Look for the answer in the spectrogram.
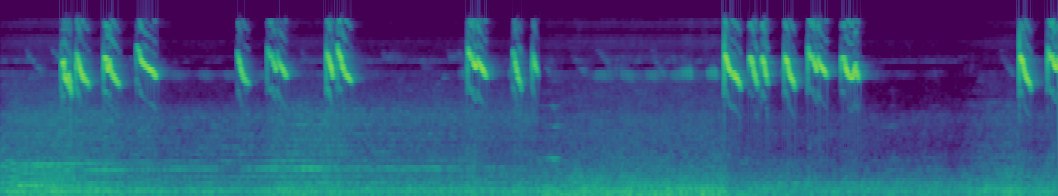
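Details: White-eye song in the ngecir and ngalas styles, intended as therapy to get young birds singing: repeated groups of high, sharply descending whistles in bursts of two to five, separated by short pauses, over a low background hum.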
